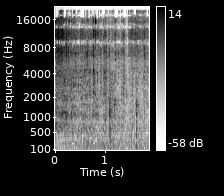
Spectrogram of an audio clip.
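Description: Whole peeled tomatoes hit hot oil infused with peppers, a loud steady sizzle with spattering crackles and a few sharp pops, heard close with no talk.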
